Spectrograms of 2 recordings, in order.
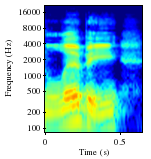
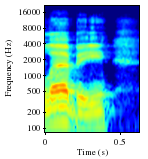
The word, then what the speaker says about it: Lebby: I get going talking quickly, and I was pronouncing his name Libby, and it's Yeah. Lebby.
